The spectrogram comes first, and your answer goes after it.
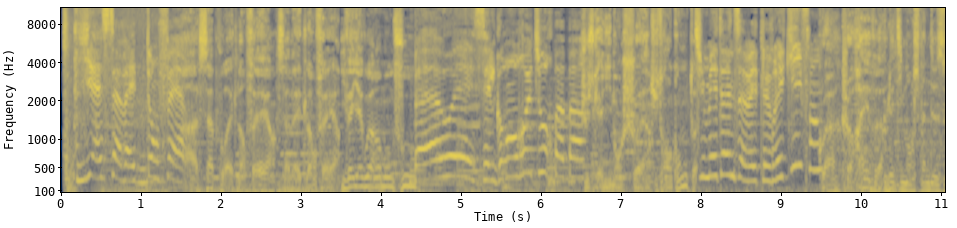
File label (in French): jeune mixte; VOIX SENSUELLE; ARTHUR ET LES MINIMOYS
